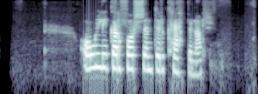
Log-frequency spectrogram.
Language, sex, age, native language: Icelandic, female, 40-49, Icelandic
